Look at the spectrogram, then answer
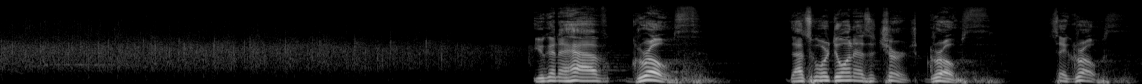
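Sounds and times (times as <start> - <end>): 
audience clapping: 0.0 - 6.1
speech: 5.4 - 7.0, 7.9 - 9.8, 10.5 - 11.2.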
